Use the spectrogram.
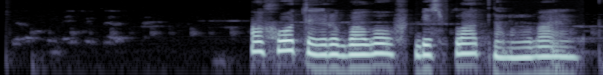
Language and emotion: Russian, sad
